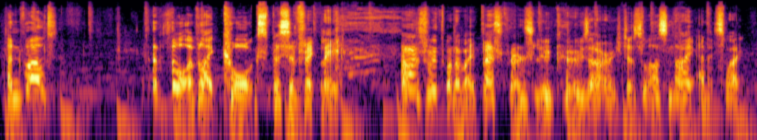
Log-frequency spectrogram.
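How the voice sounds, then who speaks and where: Flustered, stammering man with creaky, lively voice. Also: very high-pitched, normal speed, faint music behind. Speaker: comedy audio drama actor. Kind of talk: flustered out-of-character chat.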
